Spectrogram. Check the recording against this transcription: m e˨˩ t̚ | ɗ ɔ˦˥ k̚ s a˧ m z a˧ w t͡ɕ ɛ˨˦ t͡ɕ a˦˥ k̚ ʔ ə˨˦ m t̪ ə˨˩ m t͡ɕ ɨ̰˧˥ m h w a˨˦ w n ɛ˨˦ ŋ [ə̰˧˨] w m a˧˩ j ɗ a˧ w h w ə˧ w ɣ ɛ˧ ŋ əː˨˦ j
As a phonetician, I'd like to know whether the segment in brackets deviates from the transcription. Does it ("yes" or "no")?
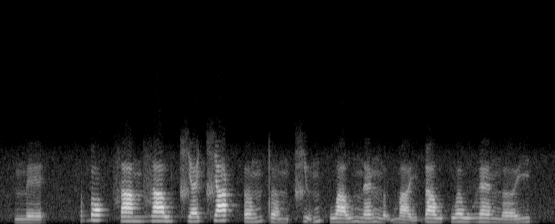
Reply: no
